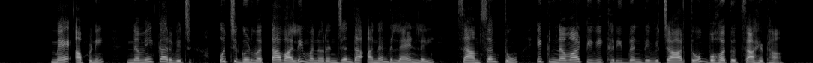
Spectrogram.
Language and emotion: Punjabi, happy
